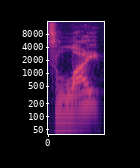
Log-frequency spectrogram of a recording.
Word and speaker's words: LITE: And you have this event coming up that we were kind of talking about called LITE 2021.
